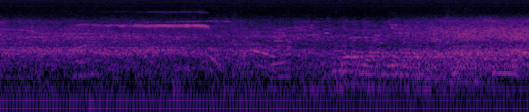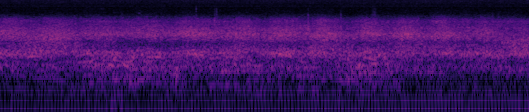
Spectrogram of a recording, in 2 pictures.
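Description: Stadium crowd noise: a steady din of many voices that grows a little louder about four seconds in. A brief high whistle sounds about a second in.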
